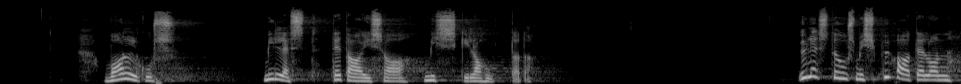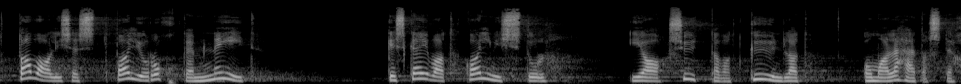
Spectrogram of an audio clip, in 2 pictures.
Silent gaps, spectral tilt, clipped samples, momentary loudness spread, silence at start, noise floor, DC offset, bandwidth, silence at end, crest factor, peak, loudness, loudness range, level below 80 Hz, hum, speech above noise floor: 7.64-7.68 s; -3.5 dB/octave; under 0.1%; 10 LU; 0.8 s; -79 dBFS; under 0.1%; 14.5 kHz; 0 s; 20 dB; -8 dBFS; -26 LUFS; 6 LU; -64 dBFS; none; 53 dB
